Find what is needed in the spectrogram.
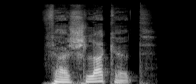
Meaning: second-person plural subjunctive I of verschlacken
- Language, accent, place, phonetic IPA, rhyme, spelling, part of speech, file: German, Germany, Berlin, [fɛɐ̯ˈʃlakət], -akət, verschlacket, verb, De-verschlacket.ogg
